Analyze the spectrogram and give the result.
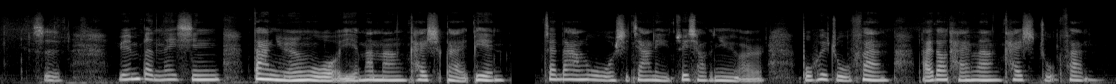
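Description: A woman speaks in a dark, mellow, somewhat breathy voice at a medium pitch and fairly slow pace, with monotone, flat intonation. The recording is very clean with a silent background. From northeast China (Harbin). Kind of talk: testimony.

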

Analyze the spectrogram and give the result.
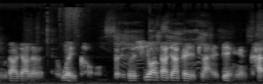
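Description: Moderate-paced talking from a man, noticeable background noise behind it. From Taiwan, Kaohsiung. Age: 30s. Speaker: film director. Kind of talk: interview. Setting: remote call.

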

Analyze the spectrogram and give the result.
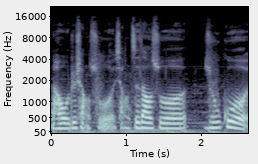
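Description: A woman with a fairly low pitch talks over music in the background. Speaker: podcast host and architect. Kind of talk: casual interview chat. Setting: remote recording.

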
